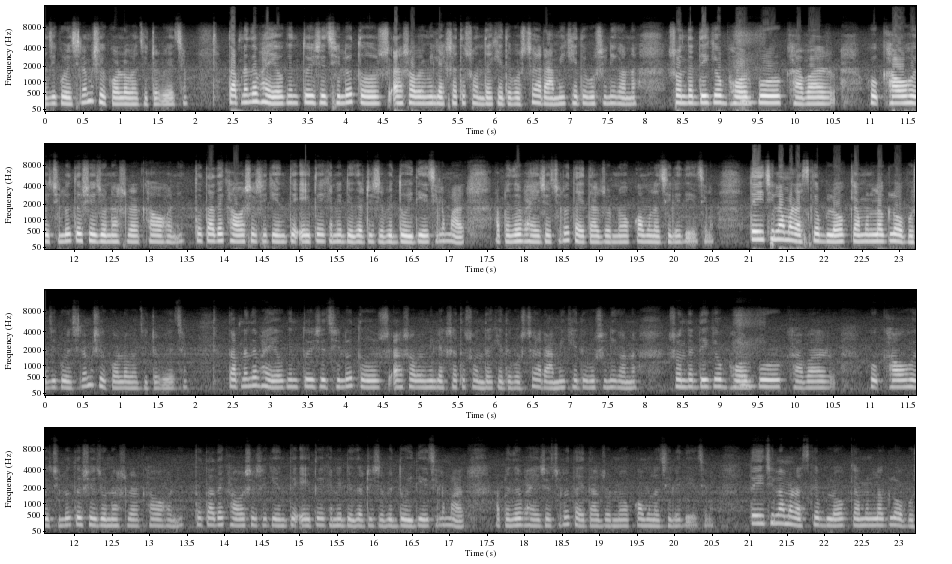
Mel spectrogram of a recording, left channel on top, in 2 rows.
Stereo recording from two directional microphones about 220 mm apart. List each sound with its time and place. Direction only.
0.3 s speech: 20° left (ahead or behind)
